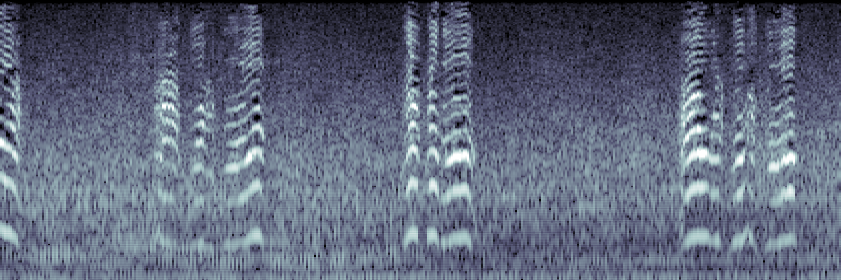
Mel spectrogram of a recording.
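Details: A pet talking macaw speaks in four short bursts of harsh, speech-like syllables, each about half a second to a second long, over a low steady hum; it says phrases like "hello" and "I love you."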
